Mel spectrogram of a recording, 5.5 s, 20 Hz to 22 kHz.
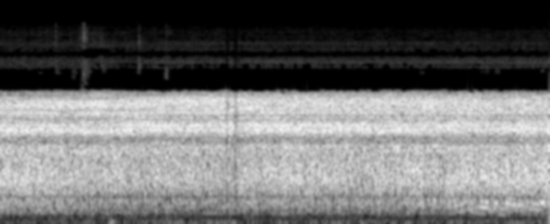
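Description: Steady hiss of open-squelch FM receiver noise from a software-defined radio tuned to 27.94125 MHz narrowband FM, UK FM CB channel 35, with no station coming through.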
